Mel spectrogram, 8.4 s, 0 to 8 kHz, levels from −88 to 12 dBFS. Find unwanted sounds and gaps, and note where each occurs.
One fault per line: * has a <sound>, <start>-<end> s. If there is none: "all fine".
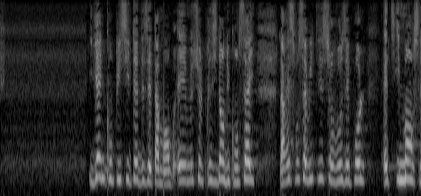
all fine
